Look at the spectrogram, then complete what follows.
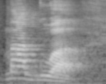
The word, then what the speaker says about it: mágoa: a esse o aqui perceba que ele tem som de u percebeu ninguém diz mais agora as pessoas dizem mágoa então se ele tem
